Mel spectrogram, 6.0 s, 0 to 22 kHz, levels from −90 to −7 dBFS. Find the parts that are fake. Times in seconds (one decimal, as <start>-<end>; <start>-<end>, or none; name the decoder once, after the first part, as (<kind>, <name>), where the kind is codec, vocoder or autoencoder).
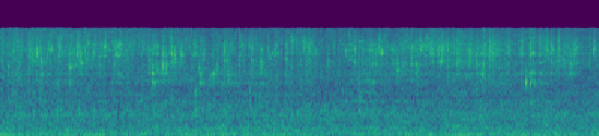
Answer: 4.3-6.0 (codec, SNAC)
